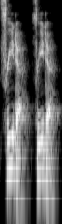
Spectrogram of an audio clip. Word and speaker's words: free to: Remember, the to is pronounced da with a fast D. Frida.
